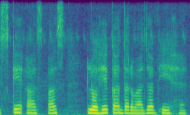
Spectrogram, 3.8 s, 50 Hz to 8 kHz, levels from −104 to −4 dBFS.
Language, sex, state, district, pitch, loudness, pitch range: Hindi, female, Jharkhand, Palamu, 220 Hz, -17 LUFS, 210-230 Hz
